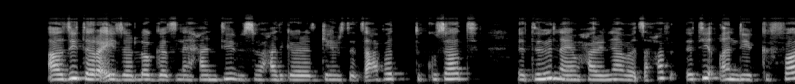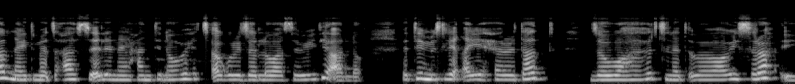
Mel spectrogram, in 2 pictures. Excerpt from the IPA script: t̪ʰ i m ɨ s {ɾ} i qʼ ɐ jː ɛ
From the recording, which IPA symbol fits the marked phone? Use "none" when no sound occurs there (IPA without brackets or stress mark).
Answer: l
